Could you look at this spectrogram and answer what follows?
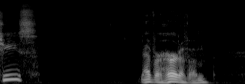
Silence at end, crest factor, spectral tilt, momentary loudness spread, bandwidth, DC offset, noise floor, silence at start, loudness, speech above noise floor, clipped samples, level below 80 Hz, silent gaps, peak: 0.35 s; 22 dB; -5.5 dB/octave; 17 LU; 19 kHz; under 0.1%; -74 dBFS; 0 s; -31 LUFS; 44 dB; under 0.1%; -54 dBFS; none; -12 dBFS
